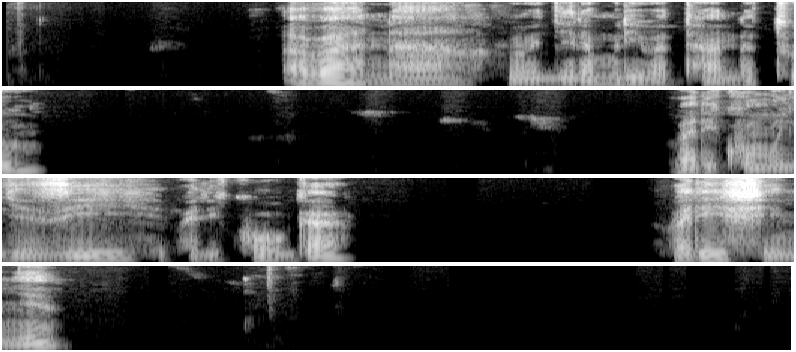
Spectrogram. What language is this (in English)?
Kinyarwanda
